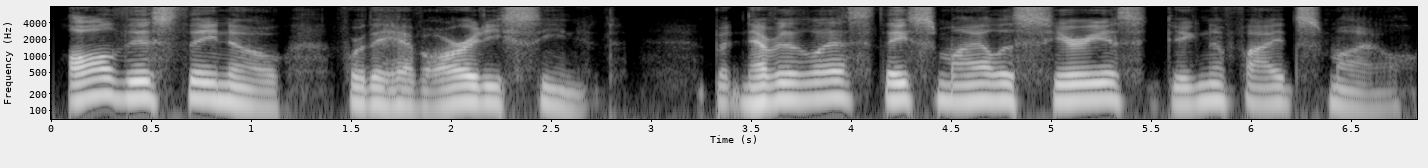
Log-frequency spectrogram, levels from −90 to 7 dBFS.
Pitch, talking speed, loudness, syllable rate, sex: 140 Hz, 160 wpm, -16 LUFS, 4.7 syllables/s, male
